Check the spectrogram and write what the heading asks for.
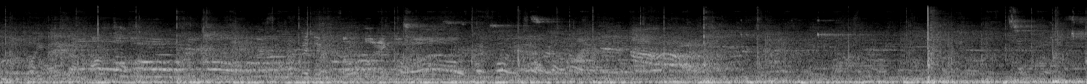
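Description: Indoor gym ambience during a volleyball game: several players' voices talking and calling in a reverberant hall, with scattered ball thumps on the hard floor. A sharp slap near the end as the volleyball is struck on the serve.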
